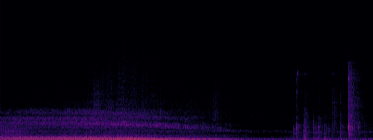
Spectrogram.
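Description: Car engine sound effect of a taxi running, swelling and then slowing in pitch as it pulls up, dropping to a low idle about three and a half seconds in. A few sharp clicks come near the end.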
